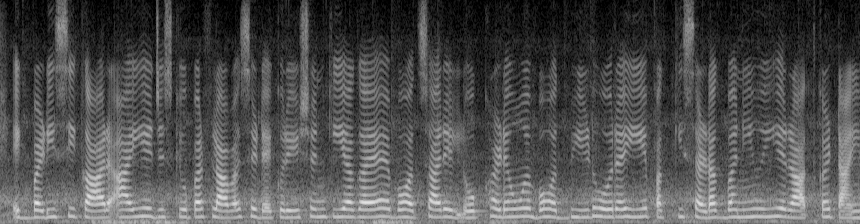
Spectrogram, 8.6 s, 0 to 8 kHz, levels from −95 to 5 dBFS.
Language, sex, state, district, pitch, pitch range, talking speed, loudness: Hindi, female, Bihar, East Champaran, 265 Hz, 250-275 Hz, 235 wpm, -17 LUFS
